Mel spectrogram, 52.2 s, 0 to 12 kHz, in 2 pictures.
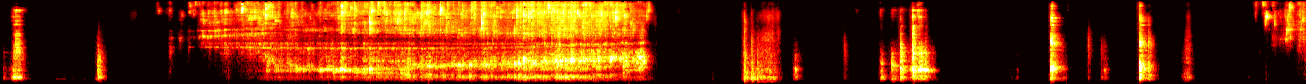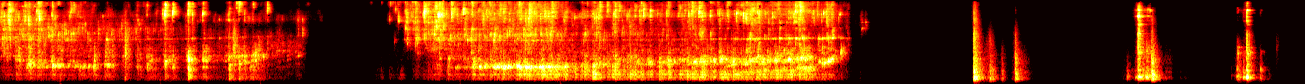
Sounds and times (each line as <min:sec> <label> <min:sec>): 0:03.4 Filling Hot Water into a Ceramic Can and 2 Cups 0:13.1
0:25.2 Filling Hot Water into a Ceramic Can and 2 Cups 0:32.3
0:33.9 Filling Hot Water into a Ceramic Can and 2 Cups 0:43.3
